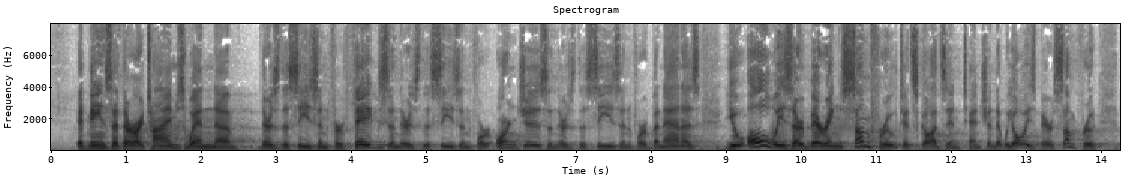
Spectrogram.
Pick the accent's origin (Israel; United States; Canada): Canada; when I was growing up in Canada, it was kind of cold up there.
